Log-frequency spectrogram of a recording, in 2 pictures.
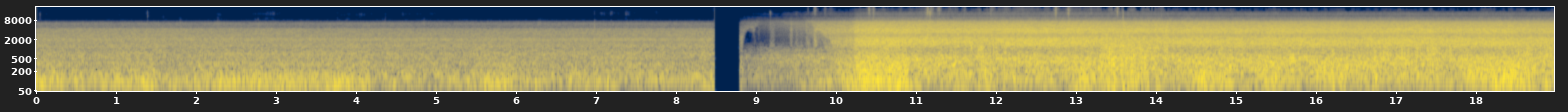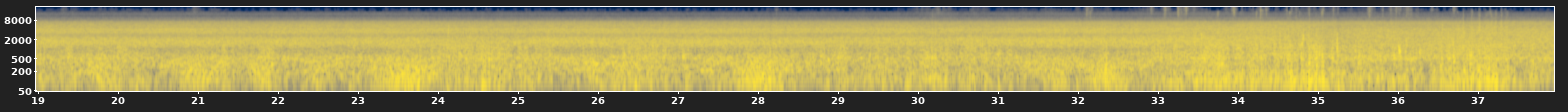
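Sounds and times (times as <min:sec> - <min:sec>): waterfall rushing: 0:09.8 - 0:37.9.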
